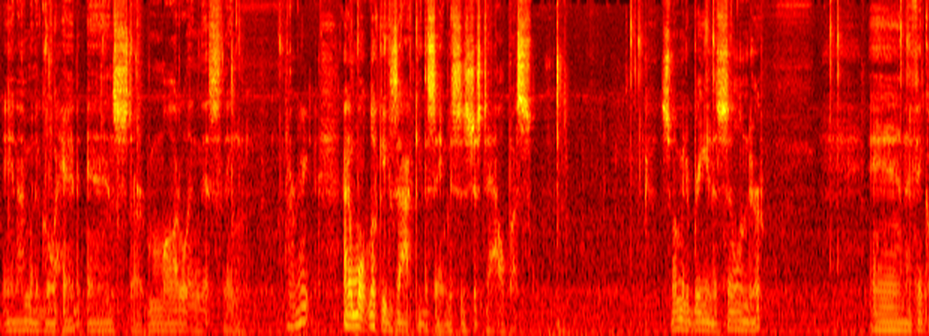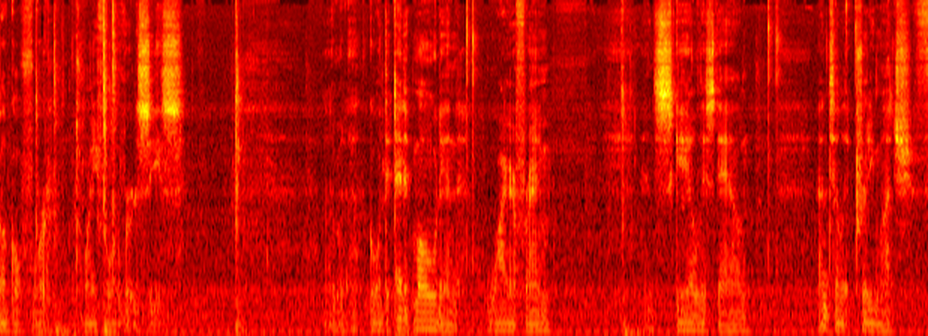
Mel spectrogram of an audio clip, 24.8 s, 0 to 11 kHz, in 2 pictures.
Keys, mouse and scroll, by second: 1.5 shift+middle click, 2.7 scroll up 1, 3.1 shift+middle click, 4.3 scroll down 1, 4.7 shift+middle click, 7.4 shift+a, 11.1 click, 11.9 click, 15.5 Tab, 16.3-16.7 scroll up 1, 17.6 z, 20.0-20.6 scroll up 1, 20.7 s, 23.8 click.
